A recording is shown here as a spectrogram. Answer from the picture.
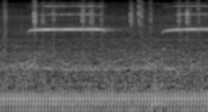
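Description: Steady low rumble of a moving vehicle, with a high-pitched electronic beep repeating about every second and a quarter.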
